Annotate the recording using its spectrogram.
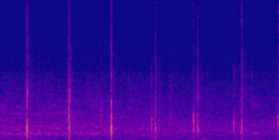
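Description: A single person clapping hands at a steady pace, about three claps a second.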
